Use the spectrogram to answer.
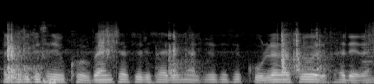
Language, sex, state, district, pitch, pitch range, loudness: Hindi, male, Madhya Pradesh, Katni, 110 Hz, 105-115 Hz, -21 LUFS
